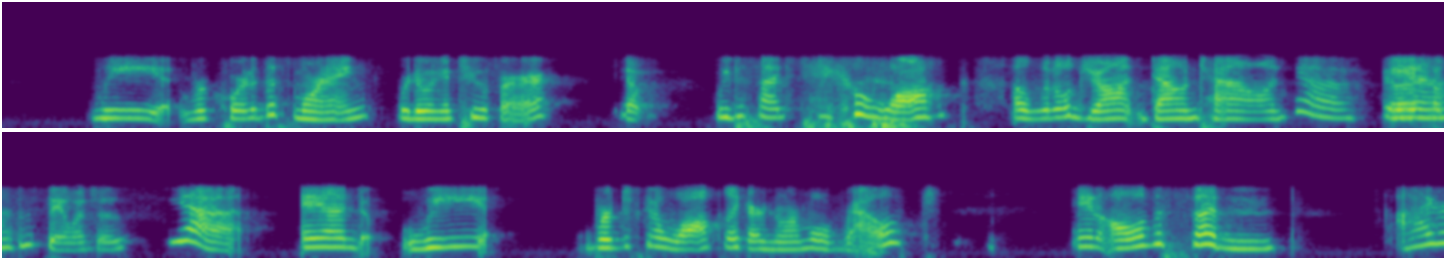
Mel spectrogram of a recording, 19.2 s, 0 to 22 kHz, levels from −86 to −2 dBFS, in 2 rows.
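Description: Opus voice compression runs throughout: nothing above 4.3 kHz survives, and coarse coding leaves the speech muffled, hoarse and robotic, which fits narrowband SILK at 8 kbps.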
